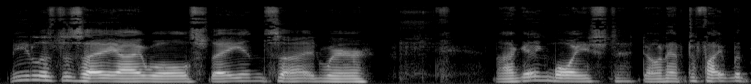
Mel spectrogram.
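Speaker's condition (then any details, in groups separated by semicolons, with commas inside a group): Multiple sclerosis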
